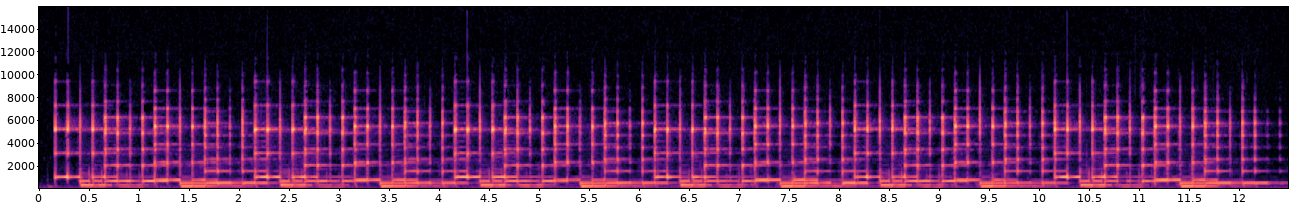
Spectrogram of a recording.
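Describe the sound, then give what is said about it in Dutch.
A bright electronic phone ringtone plays a short, bouncy melody that loops over and over at a steady pace, clear, with no voices. “Die heb ik heel lang als ringtone gebruikt.”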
